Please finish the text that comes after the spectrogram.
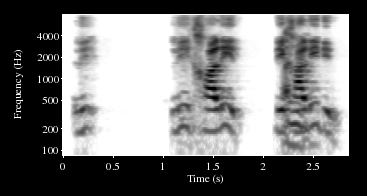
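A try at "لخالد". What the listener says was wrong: Panjang kha-nya. Kha-nya panjang. Hati-hati panjang pendek ya.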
